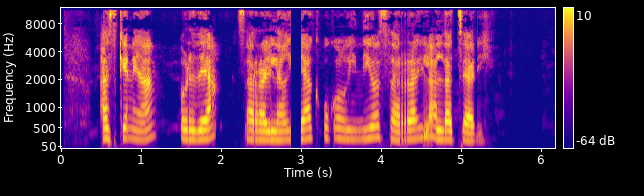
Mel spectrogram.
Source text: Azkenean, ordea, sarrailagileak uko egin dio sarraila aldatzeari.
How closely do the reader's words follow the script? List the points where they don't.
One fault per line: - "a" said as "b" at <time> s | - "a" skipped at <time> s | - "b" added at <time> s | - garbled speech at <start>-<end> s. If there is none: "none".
none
